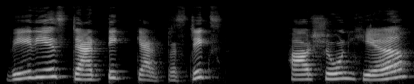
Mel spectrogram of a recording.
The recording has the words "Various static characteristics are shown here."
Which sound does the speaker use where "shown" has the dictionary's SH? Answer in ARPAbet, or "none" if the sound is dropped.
SH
